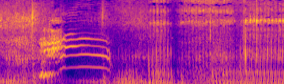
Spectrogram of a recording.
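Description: A cat gives a single drawn-out meow, bending up and then down in pitch, over a steady, loud, low purring rumble that runs through the whole clip, with no talking.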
